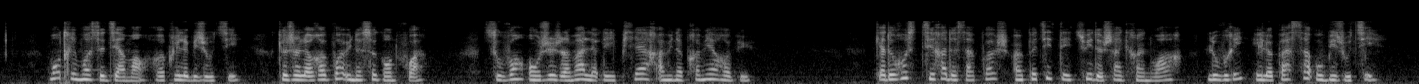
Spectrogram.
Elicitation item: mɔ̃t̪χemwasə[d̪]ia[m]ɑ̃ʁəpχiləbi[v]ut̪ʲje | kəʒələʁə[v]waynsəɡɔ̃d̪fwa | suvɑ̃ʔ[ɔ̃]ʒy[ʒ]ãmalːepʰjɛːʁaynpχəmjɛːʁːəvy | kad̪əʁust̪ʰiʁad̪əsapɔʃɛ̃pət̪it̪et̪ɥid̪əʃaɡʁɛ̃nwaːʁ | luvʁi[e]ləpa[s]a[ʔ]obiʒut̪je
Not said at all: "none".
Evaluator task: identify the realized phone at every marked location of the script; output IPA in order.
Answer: d̪, m, ʒ, v, ɔ̃, ʒ, e, s, ʔ

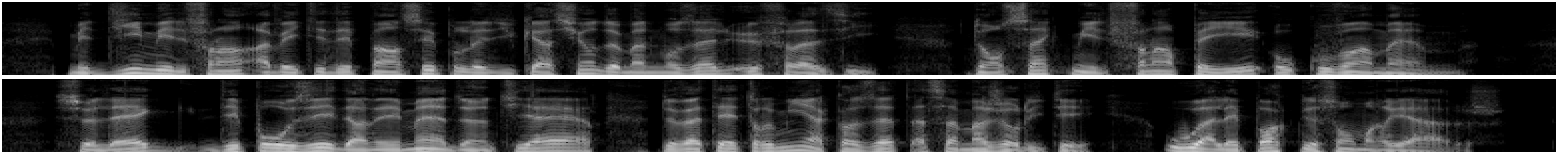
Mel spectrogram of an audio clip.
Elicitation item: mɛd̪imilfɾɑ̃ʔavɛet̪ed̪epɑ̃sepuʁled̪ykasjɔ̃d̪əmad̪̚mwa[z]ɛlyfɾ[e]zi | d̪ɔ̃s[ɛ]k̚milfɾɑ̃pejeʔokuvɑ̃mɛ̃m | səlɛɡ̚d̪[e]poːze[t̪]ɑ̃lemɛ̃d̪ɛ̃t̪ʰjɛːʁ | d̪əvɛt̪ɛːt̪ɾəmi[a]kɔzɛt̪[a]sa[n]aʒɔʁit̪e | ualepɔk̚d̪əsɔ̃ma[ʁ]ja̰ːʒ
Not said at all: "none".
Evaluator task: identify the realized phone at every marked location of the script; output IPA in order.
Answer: z, a, ɛ̃, e, d̪, a, a, m, ʁ

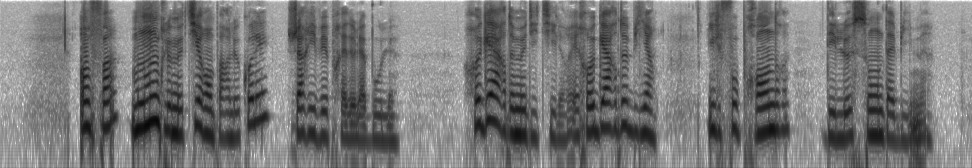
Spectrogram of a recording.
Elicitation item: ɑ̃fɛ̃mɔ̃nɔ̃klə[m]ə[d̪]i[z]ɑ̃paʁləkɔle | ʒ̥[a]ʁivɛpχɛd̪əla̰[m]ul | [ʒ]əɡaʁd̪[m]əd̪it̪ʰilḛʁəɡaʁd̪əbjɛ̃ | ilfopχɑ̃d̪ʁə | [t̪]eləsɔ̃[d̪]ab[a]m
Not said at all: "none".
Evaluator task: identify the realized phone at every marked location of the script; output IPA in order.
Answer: m, t̪, ʁ, a, b, ʁ, m, d̪, d̪, i

